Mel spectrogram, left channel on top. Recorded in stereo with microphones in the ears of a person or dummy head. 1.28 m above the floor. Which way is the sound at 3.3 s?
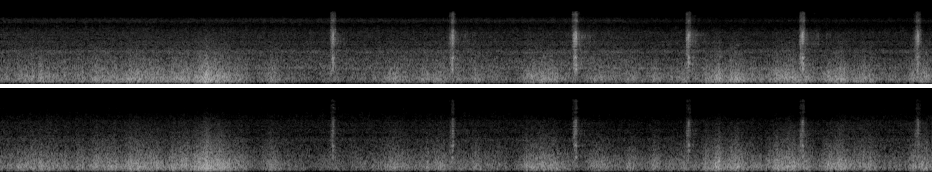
50° left (ahead or behind).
